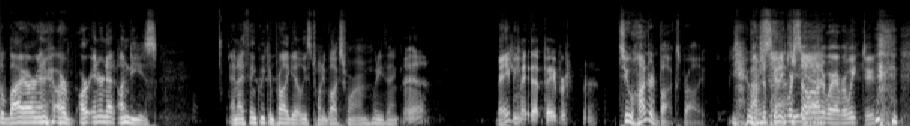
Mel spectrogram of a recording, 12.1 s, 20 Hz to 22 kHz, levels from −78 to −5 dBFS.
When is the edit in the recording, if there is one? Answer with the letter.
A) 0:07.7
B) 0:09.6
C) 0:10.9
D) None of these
B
